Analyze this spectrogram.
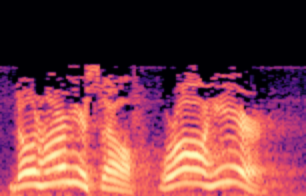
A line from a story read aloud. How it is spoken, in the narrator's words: Paul shouted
